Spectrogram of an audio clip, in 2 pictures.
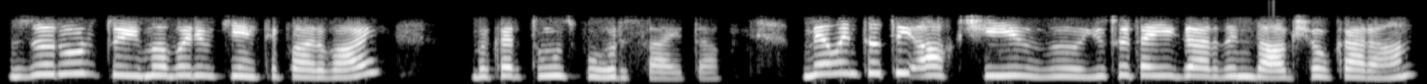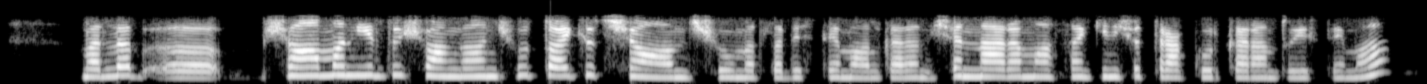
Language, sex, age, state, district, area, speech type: Kashmiri, female, 30-45, Jammu and Kashmir, Srinagar, urban, conversation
